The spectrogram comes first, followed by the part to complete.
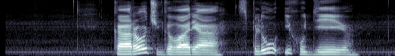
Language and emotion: Russian, neutral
